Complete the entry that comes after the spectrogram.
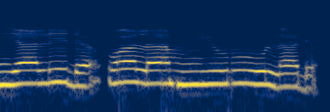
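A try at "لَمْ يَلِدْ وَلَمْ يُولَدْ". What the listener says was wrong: Satu di sini qalqalah sugro. Qalqalah sugro jangan sampai ada jeda. Lam yalid wa lam, itu jeda tuh ya. Ini langsung yalid wa. disebut sugro itu kan ringan. kalau misalkan seperti ini baca lam yalid wa lam, itu kubro, ya. Qalqalahnya jelas banget, ya. Maksudnya berhenti jeda baru masuk ke wawunya.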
